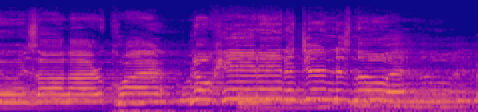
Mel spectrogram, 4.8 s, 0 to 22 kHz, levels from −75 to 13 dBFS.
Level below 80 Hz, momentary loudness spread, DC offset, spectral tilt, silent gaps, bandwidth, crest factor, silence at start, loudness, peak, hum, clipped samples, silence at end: -48 dBFS; 6 LU; under 0.1%; -3.5 dB/octave; none; 18 kHz; 14 dB; 0 s; -19 LUFS; -6 dBFS; none; under 0.1%; 0 s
